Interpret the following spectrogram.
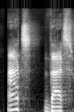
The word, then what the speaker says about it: at that: At that restaurant. Naquele restaurante. E veja só o que acontece na pronúncia de at that. Como você tem dois T's, eles acabam virando uma coisa só.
